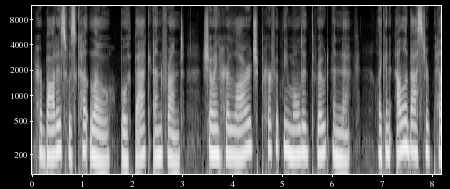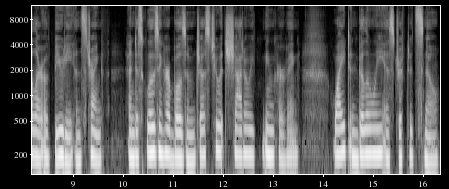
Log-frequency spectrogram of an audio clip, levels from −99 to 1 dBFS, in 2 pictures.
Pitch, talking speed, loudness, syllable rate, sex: 195 Hz, 145 wpm, -17 LUFS, 4.6 syllables/s, female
